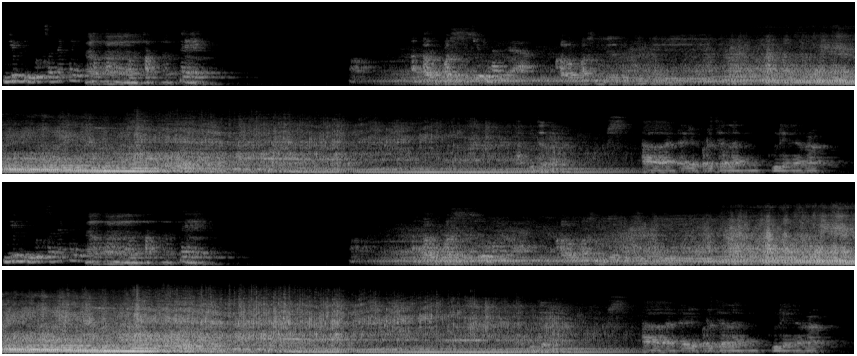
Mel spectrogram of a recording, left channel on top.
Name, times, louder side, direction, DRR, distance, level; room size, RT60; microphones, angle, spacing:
voice 1, 0.0-0.8 1.8-2.0 3.5-3.7 4.1-5.3, left 1 dB, 80° left, -1 dB, 3.8 m, -35 dB
voice 2, 0.8-2.0 4.2-4.7 5.5-8.3 9.4-12.3 13.7-14.2 14.6-16.7, equal, 25° left, -1 dB, 3.2 m, -37 dB
Fixed-wing aircraft airplane, 3.8-14.9, right 4 dB, 40° right, 0.4 m, -28 dB
12.0 x 8.2 x 2.3 m, 0.71 s
head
